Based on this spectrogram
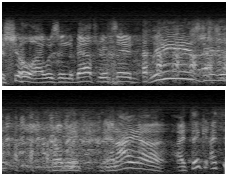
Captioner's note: audience laughing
